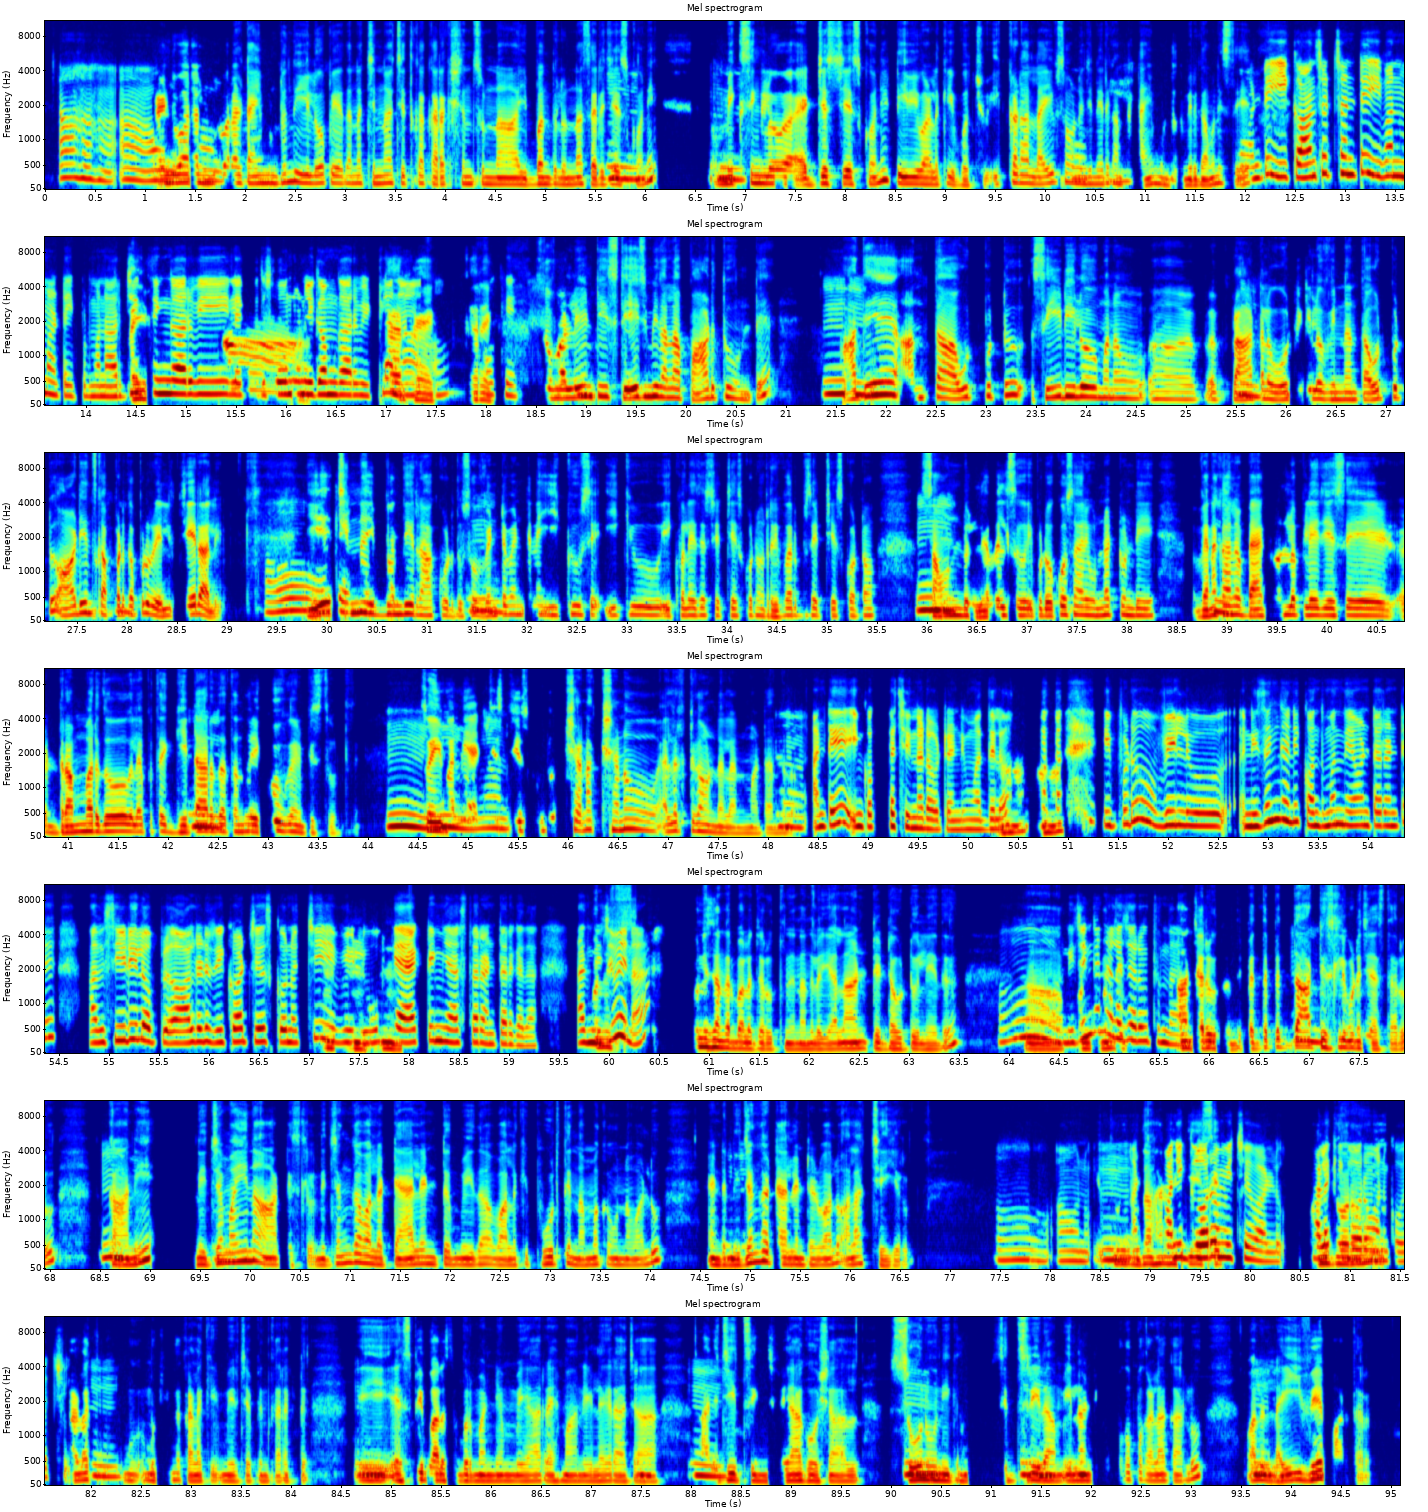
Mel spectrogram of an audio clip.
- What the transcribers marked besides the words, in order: static; in English: "మిక్సింగ్‌లో అడ్జస్ట్"; in English: "లైవ్"; in English: "కరెక్ట్. కరెక్ట్. సో"; in English: "స్టేజ్"; in English: "సీడీలో"; in English: "ఓటీటీ‌లో"; in English: "ఆడియన్స్‌కప్పడకప్పుడు"; in English: "సో"; other background noise; in English: "ఈక్వలైజర్ సెట్"; in English: "రివర్బ్ సెట్"; in English: "లెవెల్స్"; in English: "బ్యాక్‌గ్రౌం‌డ్‌లో ప్లే"; in English: "డ్రమ్మర్‌దో"; in English: "గిటార్‌దతనదో"; in English: "సో"; in English: "అడ్జస్ట్"; in English: "అలర్ట్‌గా"; chuckle; in English: "సీడీలో"; in English: "ఆల్రెడీ రికార్డ్"; in English: "యాక్టింగ్"; in English: "టాలెంట్"; in English: "అండ్"; in English: "టాలెంటెడ్"; distorted speech; in English: "కరక్ట్"
- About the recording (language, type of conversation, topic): Telugu, podcast, పని ద్వారా మీకు సంతోషం కలగాలంటే ముందుగా ఏం అవసరం?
